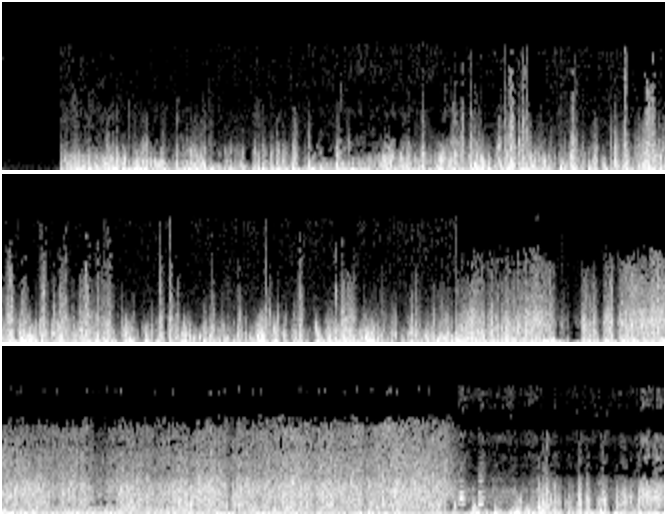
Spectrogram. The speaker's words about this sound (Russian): В Украине сегодня бушует метель, она началась с юга и больше всего задела Одесский регион.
